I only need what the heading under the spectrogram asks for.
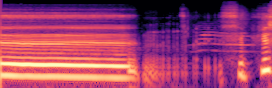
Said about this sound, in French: C'est mon chat, il est juste derrière l'ordinateur.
